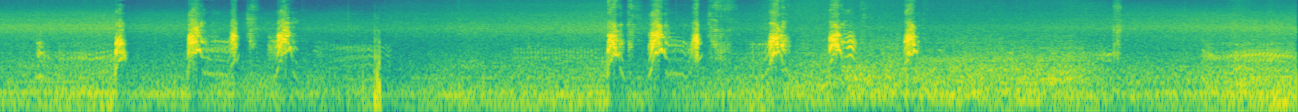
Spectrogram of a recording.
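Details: Shih Tzu named Sarah, who hates the car wash, barking in sharp bright bursts: a cluster of three near the start, then a run of about seven more in quick succession, over a steady low mechanical rumble.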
